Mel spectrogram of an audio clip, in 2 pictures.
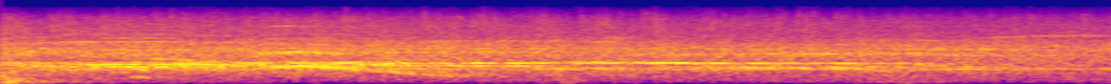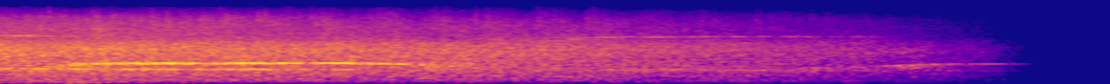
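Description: An audience claps and cheers in a large hall, slowly fading away.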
